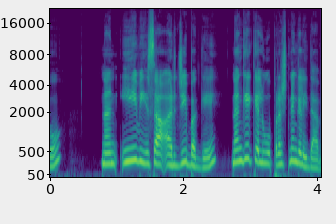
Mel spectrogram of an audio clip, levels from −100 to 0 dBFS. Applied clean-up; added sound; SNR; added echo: none; none; none; none.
